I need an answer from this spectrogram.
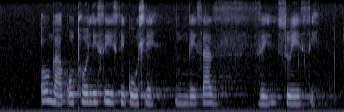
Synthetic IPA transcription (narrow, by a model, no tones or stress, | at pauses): ɔŋɡʱak̬utʰolisisik̬uɬɛ | ŋʱɛsa | zisweːsi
